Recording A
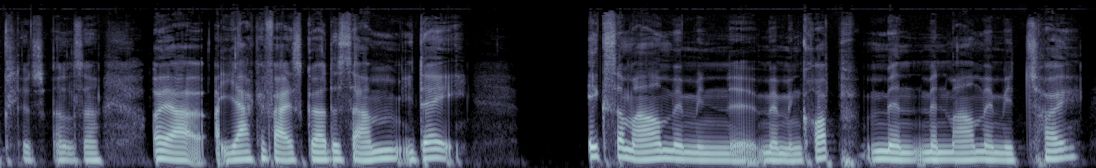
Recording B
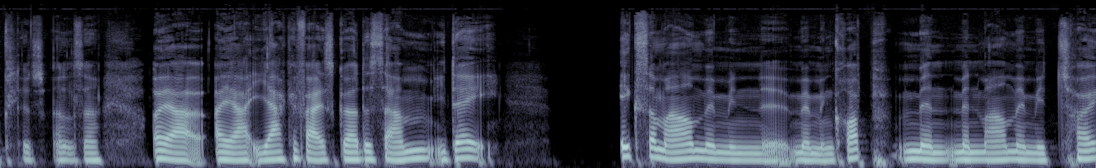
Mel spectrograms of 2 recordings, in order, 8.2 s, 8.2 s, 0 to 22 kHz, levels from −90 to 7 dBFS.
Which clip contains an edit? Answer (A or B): A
